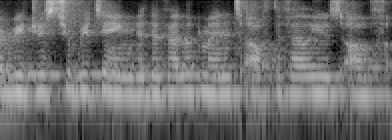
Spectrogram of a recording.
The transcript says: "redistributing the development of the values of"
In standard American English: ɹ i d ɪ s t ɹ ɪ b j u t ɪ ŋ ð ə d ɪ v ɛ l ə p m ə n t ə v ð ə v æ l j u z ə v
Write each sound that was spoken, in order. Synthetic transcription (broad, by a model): ɹ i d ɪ s t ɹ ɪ b j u t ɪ ŋ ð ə d ɪ v ɛ l ə p m ə n t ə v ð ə v æ l j u z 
